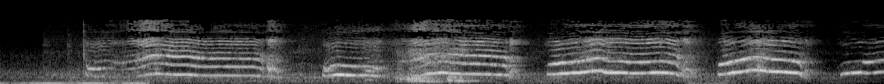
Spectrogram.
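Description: A newborn baby crying: repeated loud, wavering wails in short bursts separated by brief gasping pauses.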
